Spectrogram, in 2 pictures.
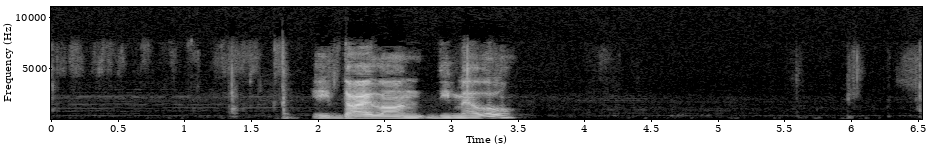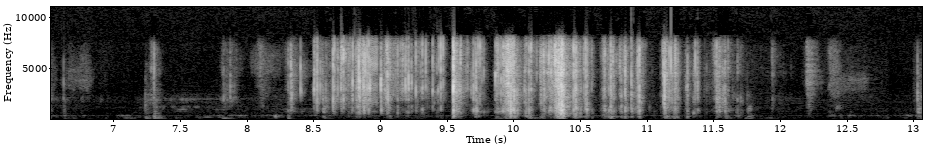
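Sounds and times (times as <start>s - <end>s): card packaging crinkling and clicking: 8.3s - 11.8s.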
